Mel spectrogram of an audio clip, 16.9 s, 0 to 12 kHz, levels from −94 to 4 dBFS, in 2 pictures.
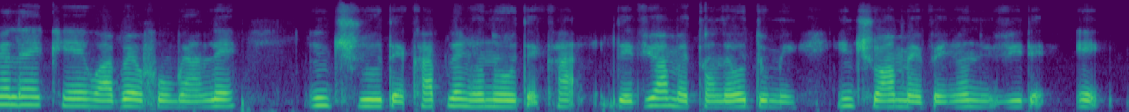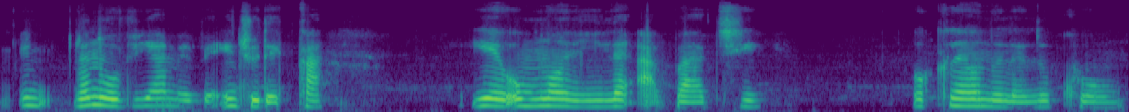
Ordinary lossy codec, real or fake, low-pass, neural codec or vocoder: Opus, 24 kbps; fake; 10.8 kHz; vocoder, 24 kHz, 100 mel bands, Vocos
